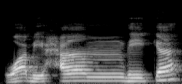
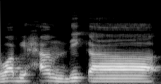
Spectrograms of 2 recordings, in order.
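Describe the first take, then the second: First: The final ka sound is kept short. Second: The final ka sound is drawn out long. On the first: The speaker calls it right. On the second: The speaker calls it wrong.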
